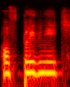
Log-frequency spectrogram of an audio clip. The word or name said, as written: ovplyvniť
